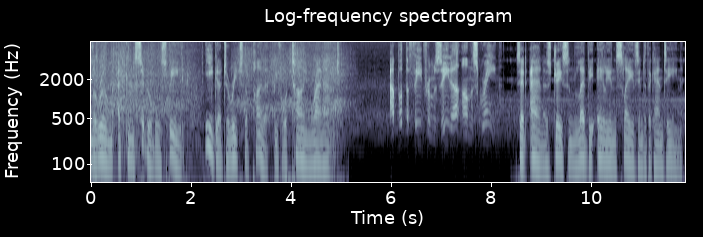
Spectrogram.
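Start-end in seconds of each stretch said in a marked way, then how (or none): 6.0-8.1 Anne's voice. A narrator's reading. Anne speaking, voiced character.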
